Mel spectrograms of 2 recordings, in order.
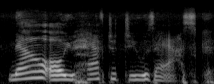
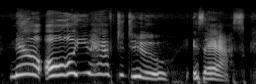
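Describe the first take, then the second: First: Said in the usual way. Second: Now all you have to do is ask, higher and louder; emphatic repeat. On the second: Shown as a demonstration. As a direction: hammer the line home.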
